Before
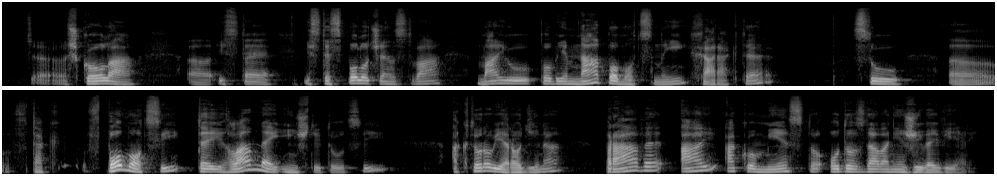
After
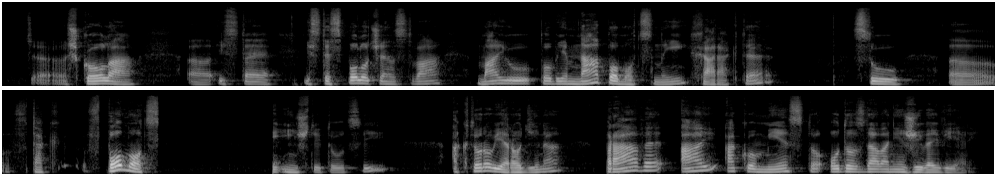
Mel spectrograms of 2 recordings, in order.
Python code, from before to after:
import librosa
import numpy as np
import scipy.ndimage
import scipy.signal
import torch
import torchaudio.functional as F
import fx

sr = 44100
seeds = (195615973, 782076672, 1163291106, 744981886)

y = fx.edit(x, sr, fx.room_tone_fill(start_s=11.49, length_s=1.15), tone=tone)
